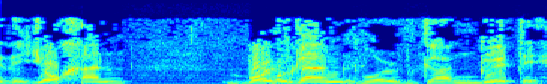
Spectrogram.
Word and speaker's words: Goethe: Goethe. – Ya, yeah, bien. – Goethe, pero siempre lo hemos dicho, así. No tienes que decirnos bien. – Goethe.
